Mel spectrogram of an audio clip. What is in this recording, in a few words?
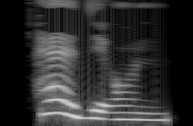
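"quiet", dog commands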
